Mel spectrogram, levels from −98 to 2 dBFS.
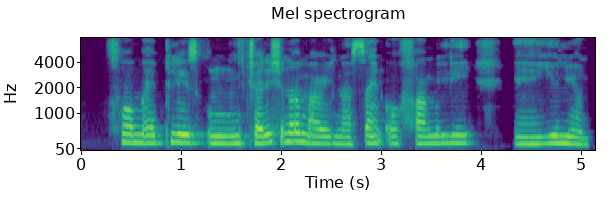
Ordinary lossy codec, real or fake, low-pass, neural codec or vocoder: none; fake; none; codec, 16 kHz, 4 kbps, FunCodec, trained on LibriTTS, 50 frames a second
